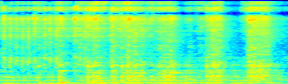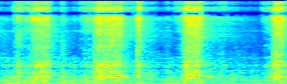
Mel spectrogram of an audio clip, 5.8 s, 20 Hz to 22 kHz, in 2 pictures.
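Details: Krash jet ski swapped to a 701 two-stroke engine, started on land with a little gas: catches and picks up cleanly on several short throttle blips, falling back each time; healthy.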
